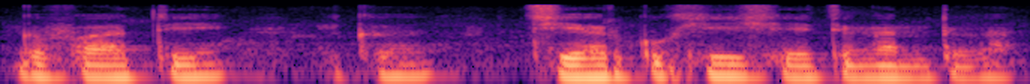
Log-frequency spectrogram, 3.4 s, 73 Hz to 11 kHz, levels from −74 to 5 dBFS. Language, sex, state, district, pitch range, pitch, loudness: Wancho, male, Arunachal Pradesh, Longding, 115-125 Hz, 120 Hz, -17 LUFS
